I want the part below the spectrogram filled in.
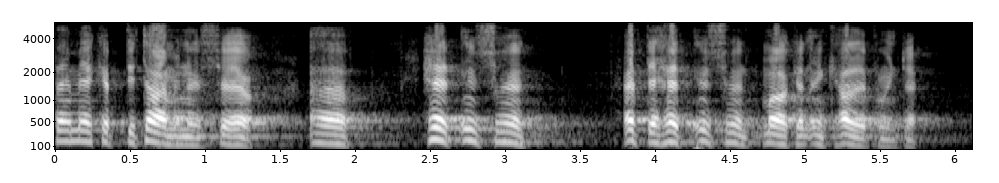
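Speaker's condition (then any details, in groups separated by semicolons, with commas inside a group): Deafness; works with interpreters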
